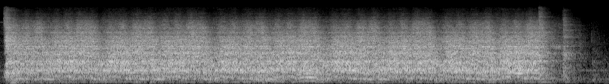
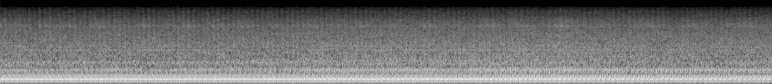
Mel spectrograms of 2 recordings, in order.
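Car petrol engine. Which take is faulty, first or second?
first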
